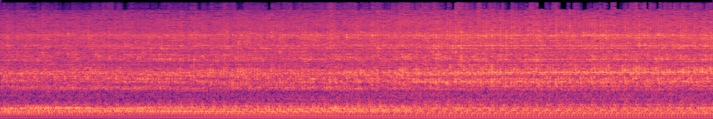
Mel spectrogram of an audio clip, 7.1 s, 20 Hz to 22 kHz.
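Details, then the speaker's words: Mitsubishi Airtrek Turbo R with replacement 85,000 km engine, running before the swap: smooth, even idle with steady low drone, good compression, no smoke, no knocks, ticks or misses; then revved, sounding healthy. "vibrations nice compression no smoke coming out let's rev it a little bit upm goes up and okay engine sounds"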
